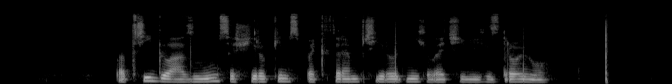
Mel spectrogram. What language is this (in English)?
Czech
